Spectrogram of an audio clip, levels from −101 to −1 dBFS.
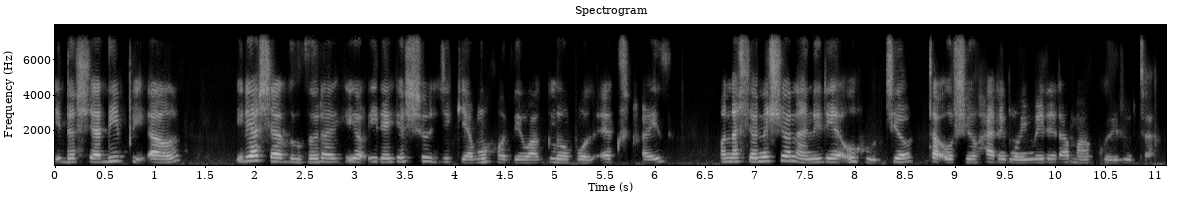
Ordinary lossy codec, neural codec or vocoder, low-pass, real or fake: none; codec, 16 kHz, 4 kbps, X-Codec, HuBERT features, trained on general audio; 7.2 kHz; fake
